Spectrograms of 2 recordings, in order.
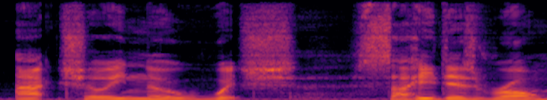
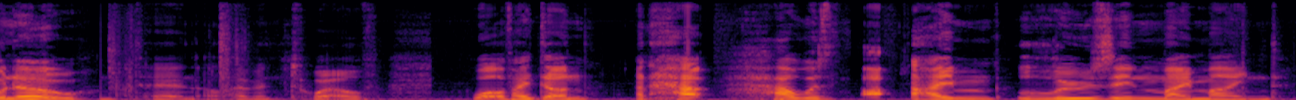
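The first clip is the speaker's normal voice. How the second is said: normal talking voice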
